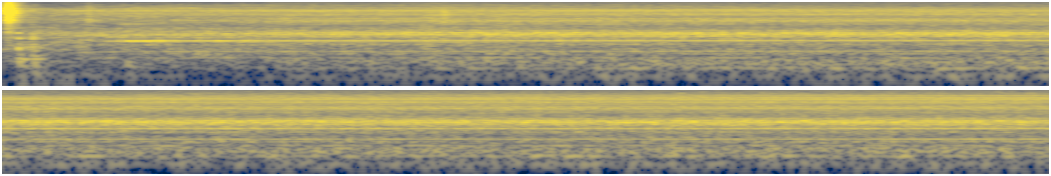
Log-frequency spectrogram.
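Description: Handheld craft heat gun switched on at the start and running steadily, a faint fan-motor hum with a thin steady whine, used to dry wet paint on the project.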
